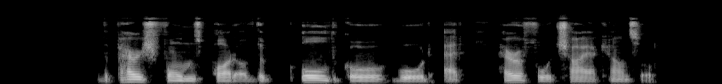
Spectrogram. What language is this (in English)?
English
